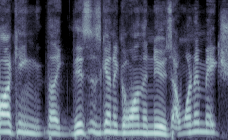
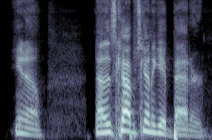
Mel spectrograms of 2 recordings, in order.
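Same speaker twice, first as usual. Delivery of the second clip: ordinary talk, nothing marked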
